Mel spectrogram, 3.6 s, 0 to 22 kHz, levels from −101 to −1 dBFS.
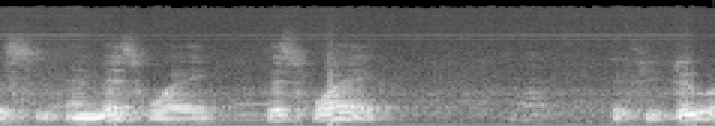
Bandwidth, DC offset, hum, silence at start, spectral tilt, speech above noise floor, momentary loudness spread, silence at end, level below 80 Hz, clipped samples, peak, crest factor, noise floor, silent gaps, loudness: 18 kHz; 0.6%; none; 0 s; -8 dB/octave; 26 dB; 24 LU; 0 s; -48 dBFS; under 0.1%; 0 dBFS; 14 dB; -39 dBFS; none; -15 LUFS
